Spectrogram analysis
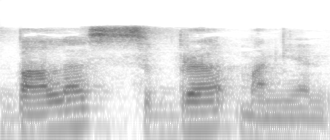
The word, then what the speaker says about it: Balasubramanian: Last name is Balasubramanian. It's actually 3 names kind of joined together. So Balasubramanian.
